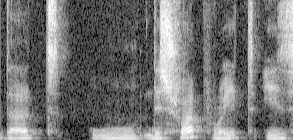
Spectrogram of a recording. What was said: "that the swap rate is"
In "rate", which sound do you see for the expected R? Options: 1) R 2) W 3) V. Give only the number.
1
